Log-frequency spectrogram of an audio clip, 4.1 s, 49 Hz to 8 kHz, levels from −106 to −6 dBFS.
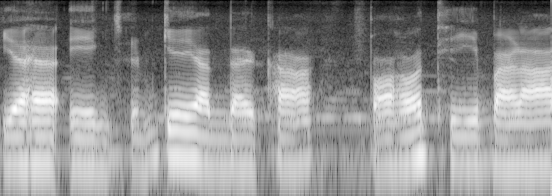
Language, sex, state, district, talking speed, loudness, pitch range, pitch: Hindi, male, Chandigarh, Chandigarh, 115 wpm, -16 LUFS, 110-125 Hz, 115 Hz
